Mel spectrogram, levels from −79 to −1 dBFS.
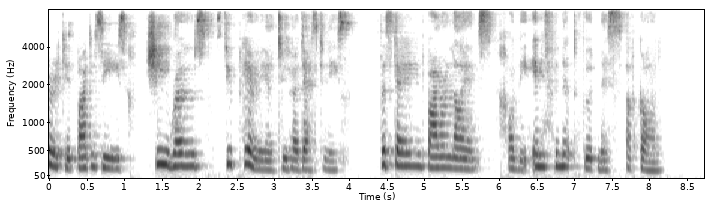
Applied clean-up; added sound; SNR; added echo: neural mask model DeepFilterNet 3.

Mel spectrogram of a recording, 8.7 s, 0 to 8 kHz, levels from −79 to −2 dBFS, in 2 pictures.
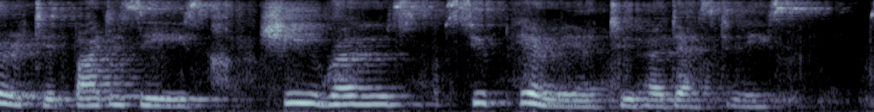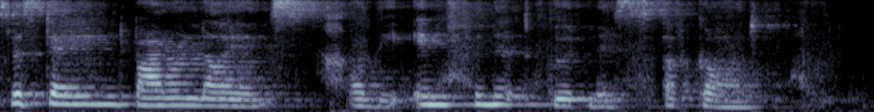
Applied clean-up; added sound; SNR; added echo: neural separator model SepFormer DNS4.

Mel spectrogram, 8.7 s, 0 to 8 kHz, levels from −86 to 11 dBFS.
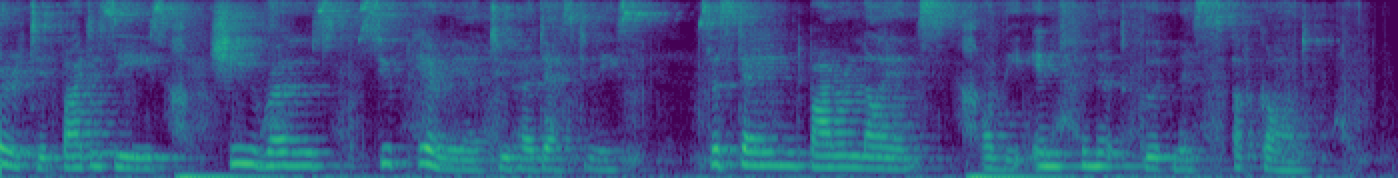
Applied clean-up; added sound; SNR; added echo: none; Chewing, mastication; 10 dB; reverberation time 0.7 s.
